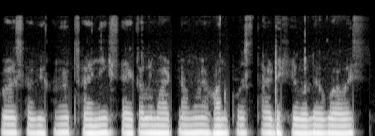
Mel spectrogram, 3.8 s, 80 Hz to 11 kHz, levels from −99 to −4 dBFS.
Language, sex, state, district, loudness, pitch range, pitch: Assamese, male, Assam, Hailakandi, -14 LUFS, 135-140 Hz, 135 Hz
